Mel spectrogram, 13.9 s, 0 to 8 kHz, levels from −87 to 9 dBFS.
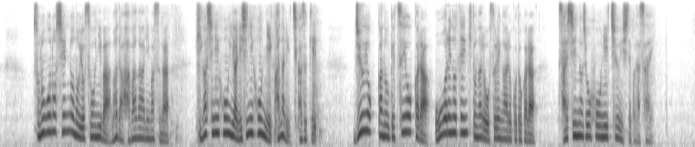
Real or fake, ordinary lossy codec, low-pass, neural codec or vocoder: real; none; 7.2 kHz; none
